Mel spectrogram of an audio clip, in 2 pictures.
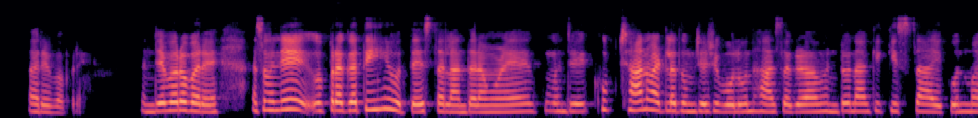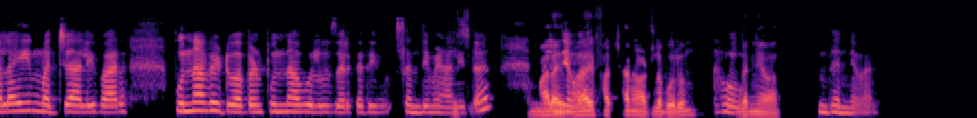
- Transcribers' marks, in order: tapping; other background noise
- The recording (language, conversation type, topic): Marathi, podcast, बाबा-आजोबांच्या स्थलांतराच्या गोष्टी सांगशील का?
